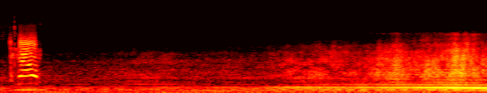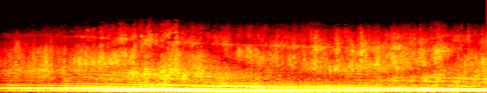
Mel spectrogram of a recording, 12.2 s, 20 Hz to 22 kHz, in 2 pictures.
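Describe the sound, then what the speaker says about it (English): Two Spitfire aircraft fly in at an air show at RIAT, their propeller engines rising from a faint distant drone to a loud, close roar with a sweeping pitch change; a brief voice is heard at the very start. "get your cameras ready as we see the 2 Spitfires coming in from left and from the right"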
